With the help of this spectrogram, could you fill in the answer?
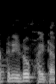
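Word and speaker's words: Pteridophyta: तो जो फंस आता है दोस्तों पौधा के, वह ट्रीडोफाइटा में आता है, ट्रीडोफाइटा में, जिसका दोस्तों पी आपका साइलेंट रहता है।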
